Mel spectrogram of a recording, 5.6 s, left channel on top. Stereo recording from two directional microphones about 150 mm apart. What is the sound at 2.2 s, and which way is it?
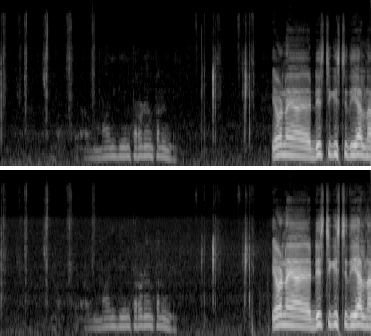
Speech, 20° left (ahead or behind).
